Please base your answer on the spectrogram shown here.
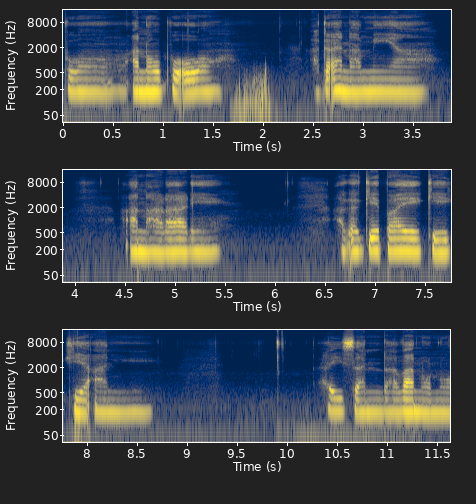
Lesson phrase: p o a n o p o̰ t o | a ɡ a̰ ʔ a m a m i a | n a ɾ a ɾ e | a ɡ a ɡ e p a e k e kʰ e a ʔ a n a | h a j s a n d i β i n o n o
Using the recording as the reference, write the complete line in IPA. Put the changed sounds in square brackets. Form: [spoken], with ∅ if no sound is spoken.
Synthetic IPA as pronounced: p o a n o p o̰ [ʔ] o | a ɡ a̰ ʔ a [n] a m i a | n a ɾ a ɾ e | a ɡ a ɡ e p a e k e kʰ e a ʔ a n [i] | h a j s a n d [a] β [a] n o n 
